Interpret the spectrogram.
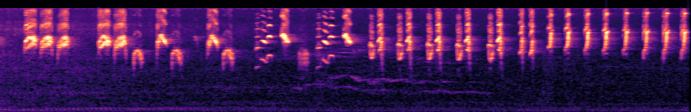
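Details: Long-tailed shrike singing in a chatty, nonstop gacor style, used as a tutor recording: bursts of high, sharp chips and short rising whistles, then a fast run of evenly spaced ticking notes.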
